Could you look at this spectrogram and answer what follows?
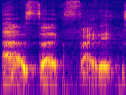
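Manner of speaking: mock excited squeak, very high and slow.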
